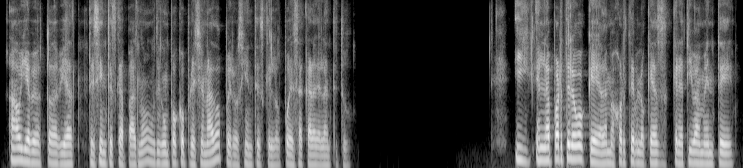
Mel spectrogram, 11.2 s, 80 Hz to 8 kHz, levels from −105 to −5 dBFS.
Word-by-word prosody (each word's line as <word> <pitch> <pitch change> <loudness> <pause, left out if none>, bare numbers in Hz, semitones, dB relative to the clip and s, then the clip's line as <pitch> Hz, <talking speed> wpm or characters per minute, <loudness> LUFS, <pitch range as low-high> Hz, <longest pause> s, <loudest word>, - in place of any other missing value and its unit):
Ah, 175 -1 +4
oh, 175 - +4
ya 160 -2 +4
veo. 145 -2 0
Todavía 135 -1 0 0.2
te 140 - -3
sientes 140 -1 +3
capaz, 130 -1 -1
¿no? 150 +2 -5
digo, 140 -1 -3
un 135 - -2
poco - - -1
presionado, 140 +7 -1
pero 130 -10 -6
sientes 125 +1 -5
que - - -7
lo 120 0 -9
puedes 115 0 -3
sacar 125 - -2
adelante 120 -1 -6
tú. 110 +1 -15 2.5
Y 175 -5 0
en 175 -1 +3
la 175 - +5
parte 190 +1 +6
luego, 190 -1 +5
que 155 -3 +5
a 135 - +1
lo 140 - 0
mejor 145 +2 -3
te 160 - +1
bloqueas 140 -2 -1
creativamente, 135 -2 -1
140 Hz, 180 wpm, -22 LUFS, 130-160 Hz, 2.5 s, parte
